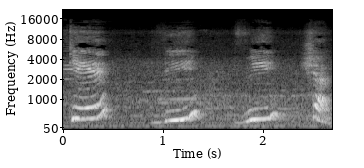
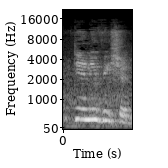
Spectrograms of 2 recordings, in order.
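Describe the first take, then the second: First: television in four slow, separated syllables. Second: Said in the usual way. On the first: Shown as a demonstration. Teacher showing students how to remember a spelling, television syllable by syllable. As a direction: break television into four drawn-out beats with pauses. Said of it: "syllable ভাগ করে". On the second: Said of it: "টেলিভিশনটা এখন কিভাবে মনে রাখবো".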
